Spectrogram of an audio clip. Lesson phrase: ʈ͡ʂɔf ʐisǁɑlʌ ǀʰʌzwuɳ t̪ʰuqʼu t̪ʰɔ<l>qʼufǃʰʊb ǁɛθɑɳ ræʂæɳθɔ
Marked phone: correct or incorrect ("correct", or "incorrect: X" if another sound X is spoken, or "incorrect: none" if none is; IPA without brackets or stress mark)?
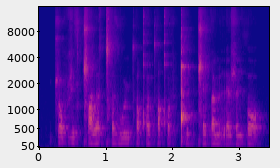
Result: incorrect: none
